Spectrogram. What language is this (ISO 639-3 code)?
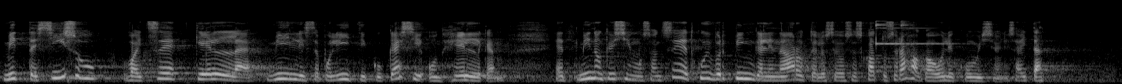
est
